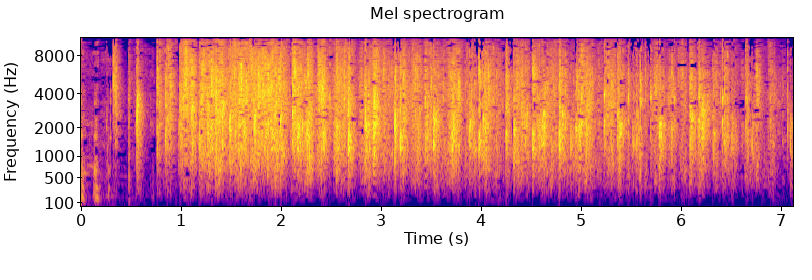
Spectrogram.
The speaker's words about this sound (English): We applaud them, huh? We should.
